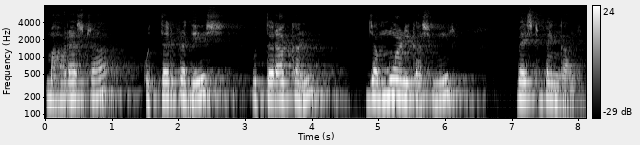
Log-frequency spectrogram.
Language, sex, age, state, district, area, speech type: Goan Konkani, male, 30-45, Goa, Bardez, urban, spontaneous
